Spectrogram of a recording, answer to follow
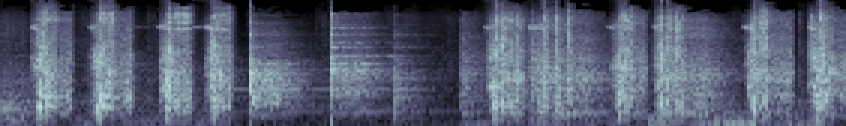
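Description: Cordless impact driver hammering on rusty water pump and pulley bolts in a string of short bursts, with a brief pause near the middle, as the bolts are loosened.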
